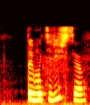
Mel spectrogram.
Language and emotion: Russian, neutral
